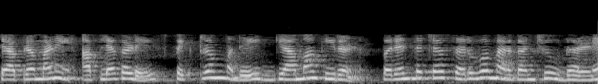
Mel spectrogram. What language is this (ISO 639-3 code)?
mar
